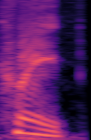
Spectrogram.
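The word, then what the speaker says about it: crêpe: The French say crepe. – Crepe. – Oh. Yeah. And when I was in the States, they were like, oh no, it's crepe.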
